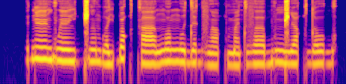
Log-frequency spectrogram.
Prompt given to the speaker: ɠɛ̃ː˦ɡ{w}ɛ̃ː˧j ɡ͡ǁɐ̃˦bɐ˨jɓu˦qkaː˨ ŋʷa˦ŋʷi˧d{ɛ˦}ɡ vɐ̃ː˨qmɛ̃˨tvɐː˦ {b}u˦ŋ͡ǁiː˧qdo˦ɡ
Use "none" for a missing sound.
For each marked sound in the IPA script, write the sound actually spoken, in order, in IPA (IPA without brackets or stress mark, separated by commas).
w, ɛ˧, b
